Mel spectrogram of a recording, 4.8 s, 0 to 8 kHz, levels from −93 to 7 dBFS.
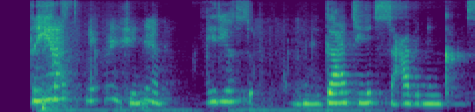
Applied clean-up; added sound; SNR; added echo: neural mask model DeepFilterNet 3.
